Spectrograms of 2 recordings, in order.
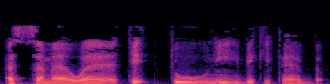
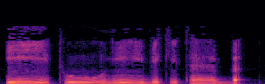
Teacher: كلمة إيتوني تكررت في أكثر من موضع في القرآن الكريم، وإذا بدأت بها تقول إيتوني بكتاب، وإذا وصلت تقول السماوات ائتوني بكتاب. واختلاف النطق في الوصل والبدء هنا هو التقاء الساكنين، فيستحيل عند العرب أن يبدأوا بساكن.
